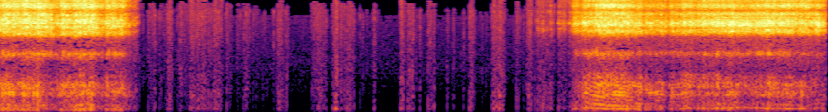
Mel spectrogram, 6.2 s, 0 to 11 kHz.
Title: 15 MINUTES MY HUSBAND'S SNORING SOUND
